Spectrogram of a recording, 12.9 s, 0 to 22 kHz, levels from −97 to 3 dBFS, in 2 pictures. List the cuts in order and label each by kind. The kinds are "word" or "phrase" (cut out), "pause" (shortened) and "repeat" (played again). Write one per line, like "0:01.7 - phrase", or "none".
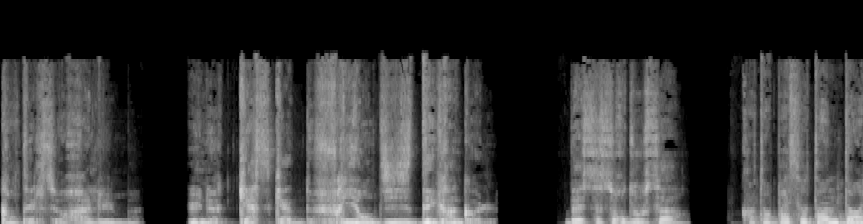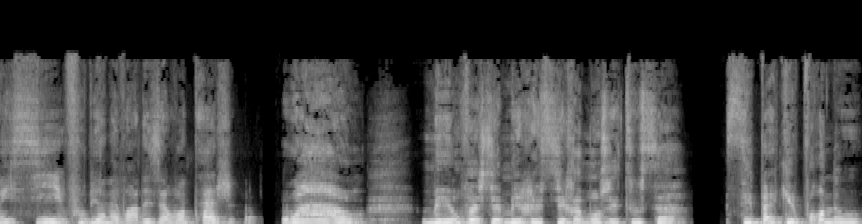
none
